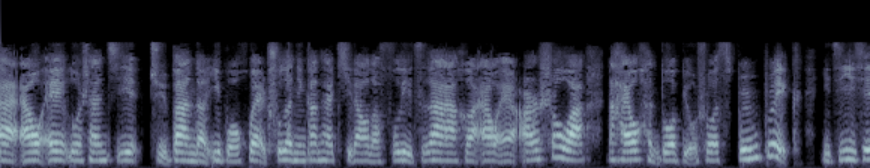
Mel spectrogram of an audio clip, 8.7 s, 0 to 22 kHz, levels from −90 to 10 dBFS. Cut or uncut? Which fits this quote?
cut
